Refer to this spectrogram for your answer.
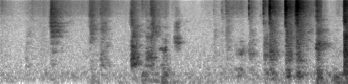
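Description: Dogs being let out of their rooms, moving about with quick, irregular clinks and clacks, light metallic taps and scrabbling that grow busier and louder toward the end, with no one speaking.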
